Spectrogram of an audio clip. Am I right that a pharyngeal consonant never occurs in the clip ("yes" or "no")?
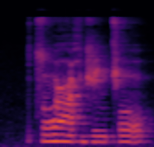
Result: no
